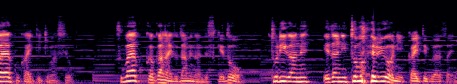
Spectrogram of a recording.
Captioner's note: laughs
